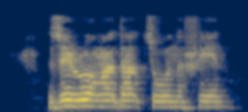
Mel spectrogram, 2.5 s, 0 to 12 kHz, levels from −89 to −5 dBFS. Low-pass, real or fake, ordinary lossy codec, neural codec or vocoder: 7.2 kHz; real; MP3, 96 kbps; none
